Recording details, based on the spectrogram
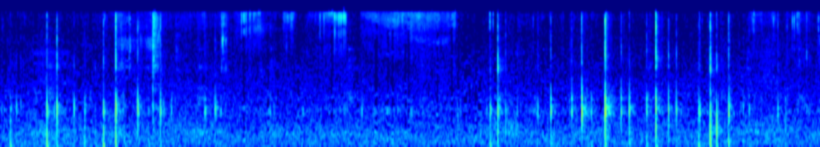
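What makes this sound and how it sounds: A small, flat, translucent orange-pink plastic zip pouch, hollow and mostly empty, is held in the hands while fingertips and nails tap and rub its surface. Quiet, crisp clicks come in irregular bursts, and soft, bright crinkly scratching fills the gaps between them. Each tap is dry and stops at once, with no ring.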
